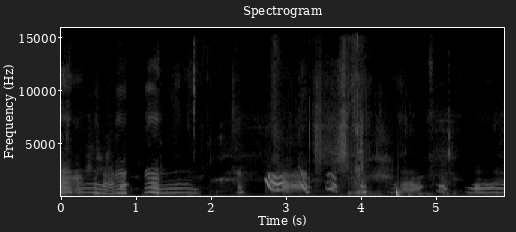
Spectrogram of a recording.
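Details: Newborn Standard Poodle puppies, while nursing, give high, wavering whimpers and squeaks in short bursts.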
